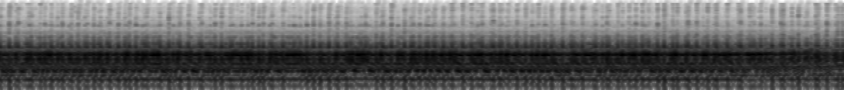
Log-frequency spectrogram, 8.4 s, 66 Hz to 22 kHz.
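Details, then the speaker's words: Circa-1970 barn-find Dolmar 118 Super chainsaw, cold started with choke after a few pulls: steady high buzzing run at constant speed, no stumbling or surging; runs well and oils, idle somewhat rough. "The saw is running quite good for years of. It's oiling, very nice."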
